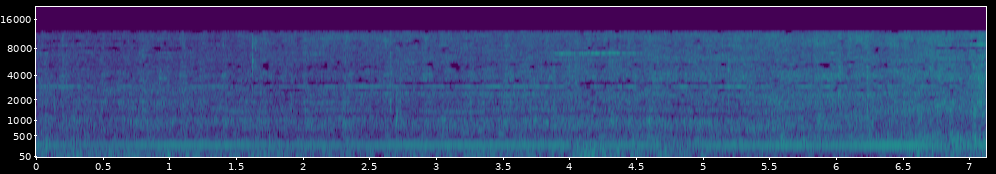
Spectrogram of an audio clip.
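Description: Steady motor hum holding one pitch, over a low rumble.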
